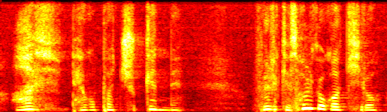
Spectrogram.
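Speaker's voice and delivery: mock whispered complaint about the sermon; whispered grumble. Churchgoer griping about long sermon, mock whisper. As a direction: hush it like a bored pew-sitter.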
